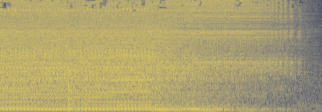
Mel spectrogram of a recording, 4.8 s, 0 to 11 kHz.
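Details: 1981 Toyota Hilux RN46 4x4 with 18RC engine, rescued non-runner, running off a fuel can: uneven, lumpy idle with occasional backfire pops, then dies; owner guesses timing is still a little out.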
